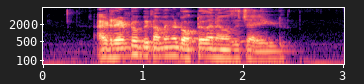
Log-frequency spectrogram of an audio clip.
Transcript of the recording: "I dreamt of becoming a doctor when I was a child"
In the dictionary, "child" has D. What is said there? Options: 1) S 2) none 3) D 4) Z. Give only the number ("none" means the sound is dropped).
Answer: 3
